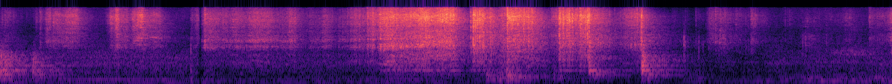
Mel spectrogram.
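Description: A knife cuts through foam with a squeaky scrape.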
